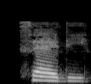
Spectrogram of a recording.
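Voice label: "sedi", Proto-Indo-European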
